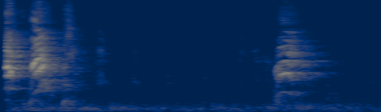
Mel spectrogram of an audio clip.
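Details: Pomeranians barking while playing, running around and chasing each other indoors: two quick sharp yaps at the start, then a single higher bark about two seconds later, against a quiet room.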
